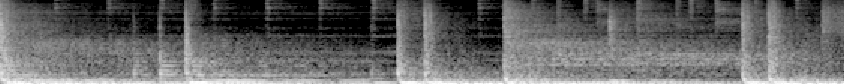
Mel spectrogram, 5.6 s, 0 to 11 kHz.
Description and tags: Fast Percussion for action or dramatic Films. 170 BPM
Sounds played and created with Logic Pro X, EQs, Reverb and Spectral FX.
